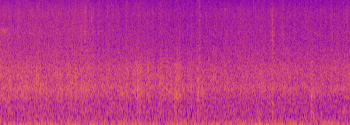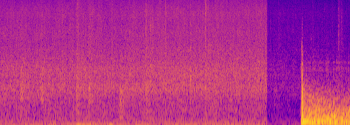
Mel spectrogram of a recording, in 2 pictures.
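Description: Steady rain, an even hiss with scattered patters, which cuts off suddenly near the end; after half a second of silence a loud, deep rumble breaks in.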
